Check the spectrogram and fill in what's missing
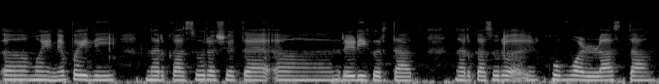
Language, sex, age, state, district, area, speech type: Goan Konkani, female, 30-45, Goa, Quepem, rural, spontaneous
